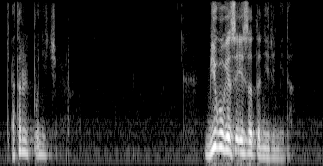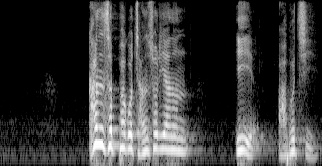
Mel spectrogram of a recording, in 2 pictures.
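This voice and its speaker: Man preaching with a lively, gravelly voice. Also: sits high. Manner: storytelling, dramatic shifts between loud and soft. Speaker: pastor. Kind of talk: sermon.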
